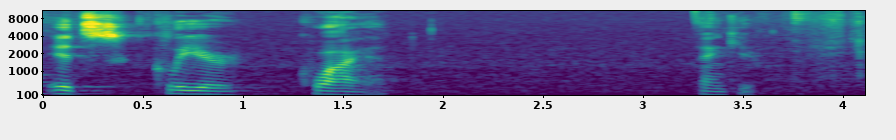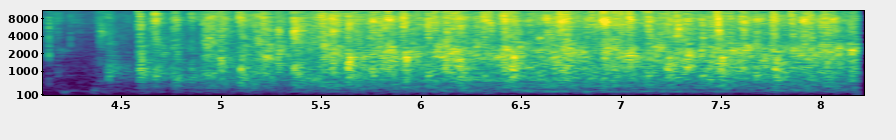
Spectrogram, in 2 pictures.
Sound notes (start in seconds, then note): 4.3 applause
